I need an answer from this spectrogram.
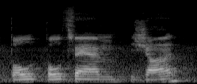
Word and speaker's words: Botham Jean: way, the victim's name is, how do you pronounce his name? Botham Jean.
